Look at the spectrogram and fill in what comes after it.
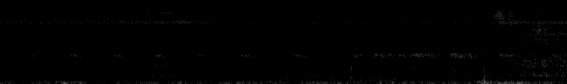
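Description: Near silence, with a faint call repeated evenly about two times a second, from a distant bird.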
